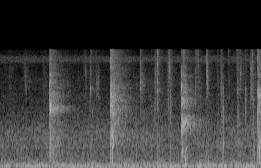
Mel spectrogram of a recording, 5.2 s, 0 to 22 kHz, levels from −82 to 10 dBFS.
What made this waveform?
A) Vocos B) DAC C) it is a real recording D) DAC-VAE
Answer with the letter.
C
